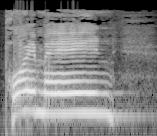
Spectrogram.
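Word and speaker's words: poimen (ποιμήν): Poimen didaskalos. Two words, but one gift, one person. Poimen, P-O-I-M, long E-N, poimen, and then didaskalos. D-I-D-A-S-K-A-L-O-S, didaskalos.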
